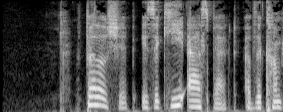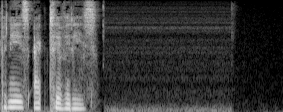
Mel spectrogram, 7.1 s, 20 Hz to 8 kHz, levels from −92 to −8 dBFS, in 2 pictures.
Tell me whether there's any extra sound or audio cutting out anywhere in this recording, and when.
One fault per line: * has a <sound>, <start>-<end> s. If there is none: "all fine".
all fine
